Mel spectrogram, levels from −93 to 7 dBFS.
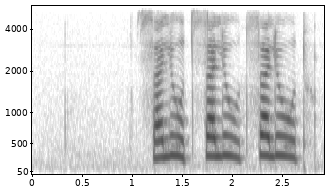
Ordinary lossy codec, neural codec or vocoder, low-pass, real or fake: none; none; 5.4 kHz; real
